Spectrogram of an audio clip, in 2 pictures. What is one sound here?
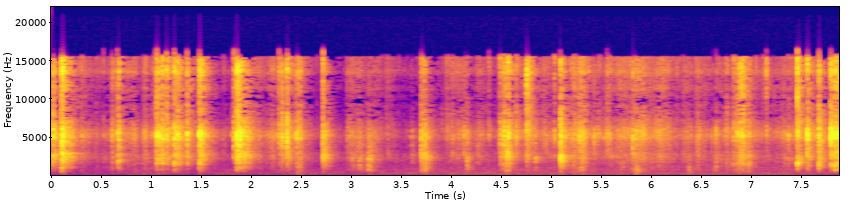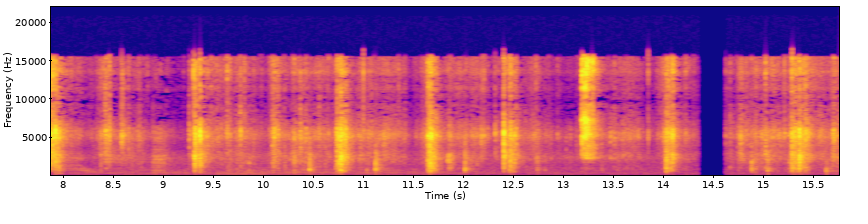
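Plastic bubble wrap crinkles and rustles as hands pull it away.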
